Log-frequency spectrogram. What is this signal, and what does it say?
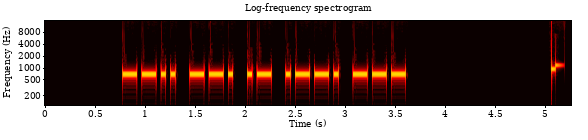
Morse code, heard as a keyed tone, about 25 wpm, 700 Hz. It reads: ZGAPO
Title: Code Groups - 5 Letters - 25wpm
